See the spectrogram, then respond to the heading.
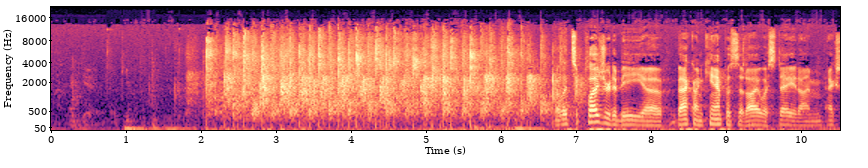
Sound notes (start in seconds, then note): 1.7 applause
